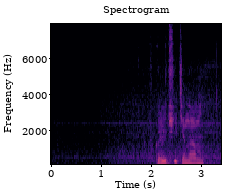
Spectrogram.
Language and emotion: Russian, neutral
